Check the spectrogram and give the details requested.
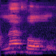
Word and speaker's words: level: Level không phải level nha, đừng có đọc là level mà là level. Nâng cái lưỡi mình lên vì âm này là âm cuối từ L đúng không?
